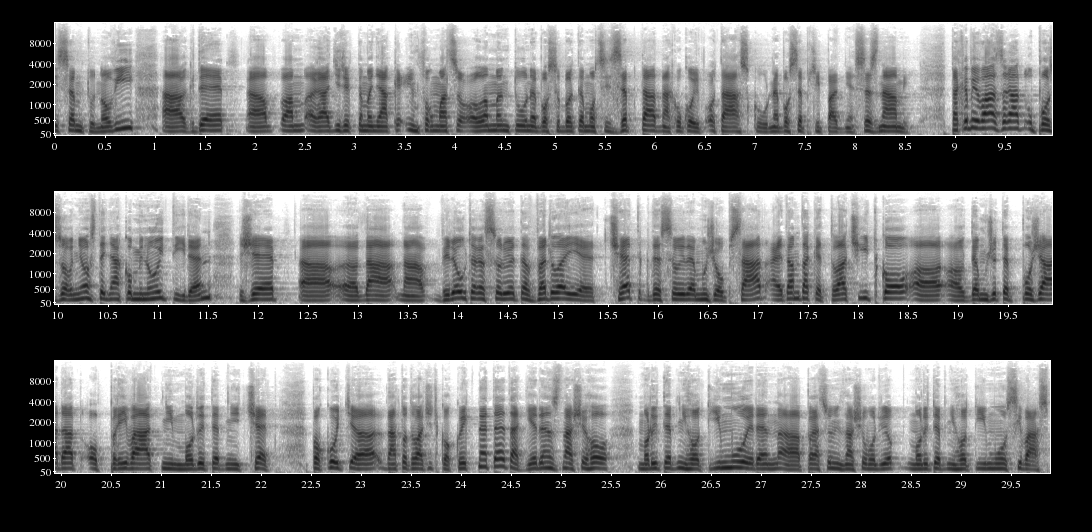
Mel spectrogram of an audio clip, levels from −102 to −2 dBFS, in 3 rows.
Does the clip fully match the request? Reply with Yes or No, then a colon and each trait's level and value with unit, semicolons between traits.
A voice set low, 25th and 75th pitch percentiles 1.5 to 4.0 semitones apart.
No: medium, 165 Hz; average, 2.8 semitones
